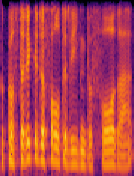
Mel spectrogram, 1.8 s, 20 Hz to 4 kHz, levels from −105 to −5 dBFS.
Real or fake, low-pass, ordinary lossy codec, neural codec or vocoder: real; 3.6 kHz; Opus, 64 kbps; none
